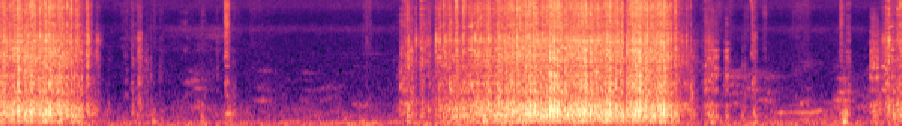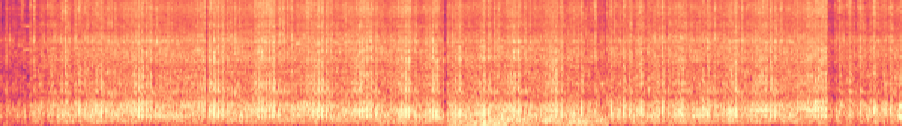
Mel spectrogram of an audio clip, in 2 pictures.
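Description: A sewing machine stitches along the edge of blouse lining fabric, its motor whirring in loud runs broken by two short silent pauses.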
